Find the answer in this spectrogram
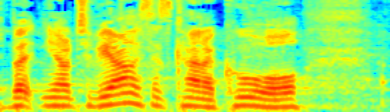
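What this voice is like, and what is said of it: Lower, raspy voice from cold. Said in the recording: “I'm battling a head cold. And so my voice is a little lower and raspier than it normally is.”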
